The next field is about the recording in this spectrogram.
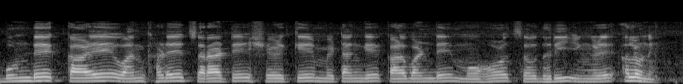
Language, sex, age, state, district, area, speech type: Marathi, male, 45-60, Maharashtra, Wardha, urban, spontaneous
